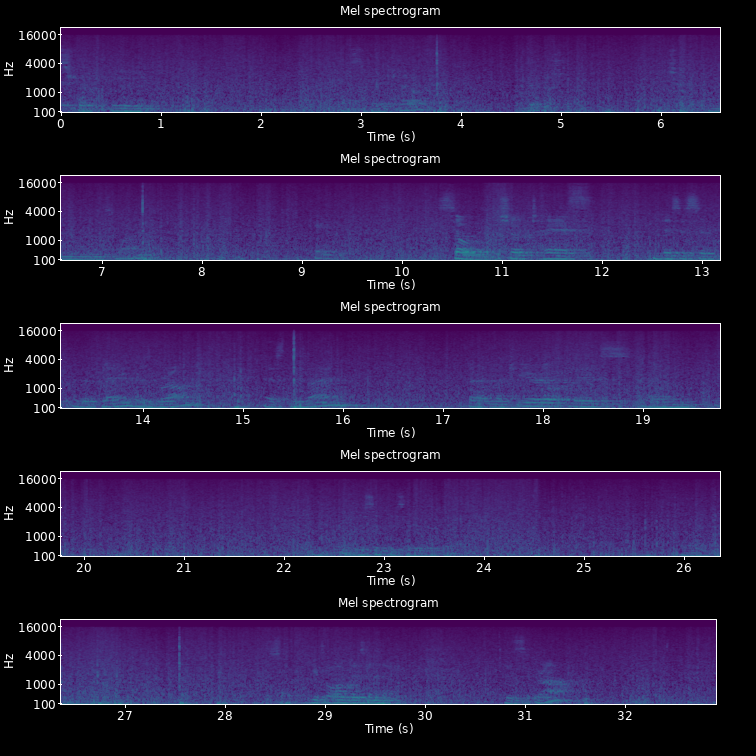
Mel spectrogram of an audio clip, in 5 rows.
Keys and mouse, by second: 2.3-4.0 drag, 6.0-7.9 drag, 12.5-15.7 drag, 17.2-21.1 drag, 23.2-25.0 drag, 24.7 BackSpace, 25.6 BackSpace.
